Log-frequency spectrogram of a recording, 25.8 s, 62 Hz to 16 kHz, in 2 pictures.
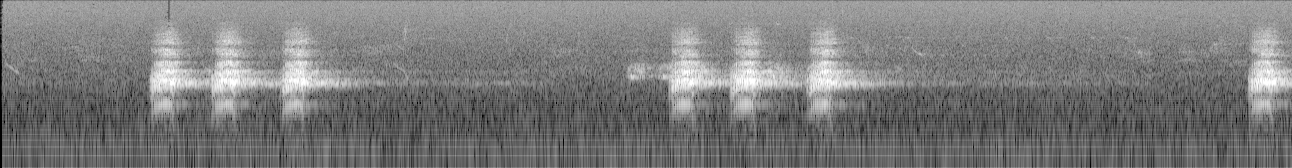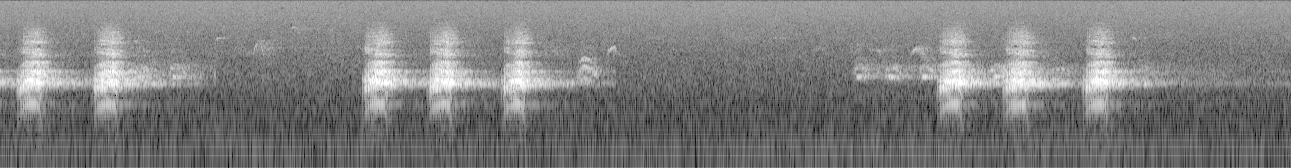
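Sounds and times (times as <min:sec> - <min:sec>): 
common raven calling: 0:01.5 - 0:05.2, 0:06.2 - 0:10.8, 0:12.4 - 0:15.1, 0:16.5 - 0:19.2, 0:21.4 - 0:25.8.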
